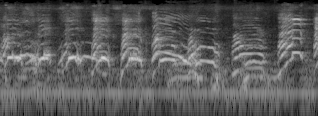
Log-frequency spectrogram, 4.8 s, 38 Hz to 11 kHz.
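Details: Several 27-day-old German Shepherd puppies whining in their whelping box, eager to come out and play; overlapping high, arching whines and yelps rise and fall in quick succession, with a steady low hum underneath.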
